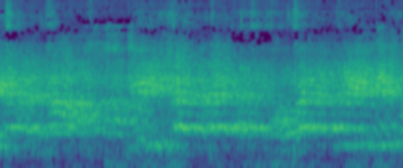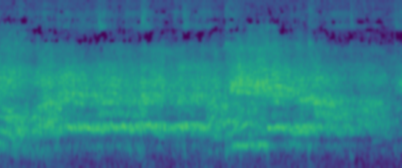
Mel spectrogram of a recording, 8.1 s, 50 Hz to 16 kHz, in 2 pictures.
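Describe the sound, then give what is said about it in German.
A large crowd chants and cheers at a women's and lesbians' demonstration in Brussels on 14 October 2000, with 30,000 to 50,000 participants; many voices shout together in repeated rhythmic bursts over a steady, loud roar of noise. “soweit Eindrücke, Interviews und Mitschnitte aus der Demo vom 14. Oktober 2000 in Brüssel.”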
